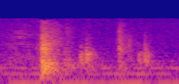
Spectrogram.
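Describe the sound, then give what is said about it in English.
A door swings shut with one solid, fairly loud thud, followed by a few softer knocks and rattles as it settles. No voices are heard. “You'd better close the door if you don't want the neighbours to hear.”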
